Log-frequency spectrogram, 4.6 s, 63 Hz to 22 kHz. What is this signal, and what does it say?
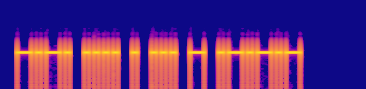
Morse code, heard as a keyed tone, about 20 wpm, 700 Hz. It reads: CHEST.
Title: A Sound Of Thunder 20wpm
